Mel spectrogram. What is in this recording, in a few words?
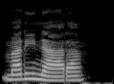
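"marinara", Italian pronunciation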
